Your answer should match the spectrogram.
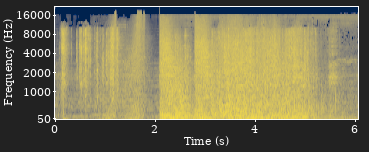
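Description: Gunfire erupts in loud, rapid bursts at first, then becomes a dense, continuous volley of many overlapping shots that holds steady before tapering off near the end.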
